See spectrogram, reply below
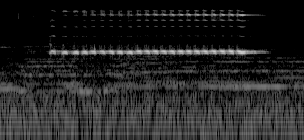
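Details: A bar-winged prinia gives a shrill song: a rapid, even trill of pulsed notes on one high pitch, about two seconds long, then silence.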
